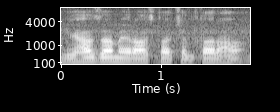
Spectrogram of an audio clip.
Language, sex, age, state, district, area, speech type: Urdu, male, 30-45, Uttar Pradesh, Gautam Buddha Nagar, urban, spontaneous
